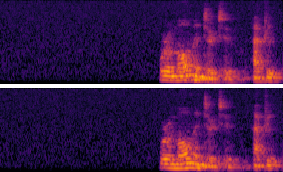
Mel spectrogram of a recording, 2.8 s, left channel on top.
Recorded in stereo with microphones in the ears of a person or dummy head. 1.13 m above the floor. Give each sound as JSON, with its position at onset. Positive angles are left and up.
{"t": 1.6, "sound": "a man speaking", "side_deg": 20, "distance_m": 1.1}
